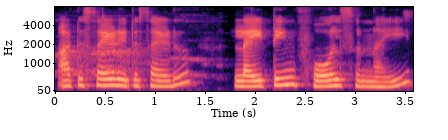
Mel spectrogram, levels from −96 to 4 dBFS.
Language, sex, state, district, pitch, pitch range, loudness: Telugu, female, Andhra Pradesh, Annamaya, 210 Hz, 195-230 Hz, -17 LUFS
